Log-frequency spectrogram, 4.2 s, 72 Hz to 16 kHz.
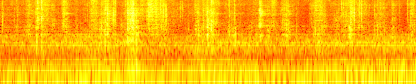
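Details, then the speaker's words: Fiskars StaySharp Max 18-inch reel mower after counter-clockwise blade adjustment: hand-spun reel whirs with only light even clicking, no hitting; all blades now clear the bed knife. "you don't hear hear that hitting anymore so all right so we're clear all the blades are clear here"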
